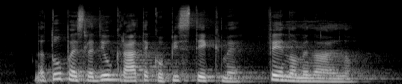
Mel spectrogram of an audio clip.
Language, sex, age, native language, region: Slovenian, female, 30-49, Slovenian, Savinja region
